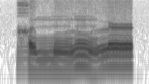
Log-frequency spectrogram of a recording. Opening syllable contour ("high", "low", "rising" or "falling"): low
